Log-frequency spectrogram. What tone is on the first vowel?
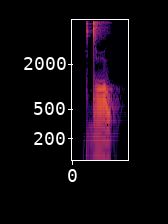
low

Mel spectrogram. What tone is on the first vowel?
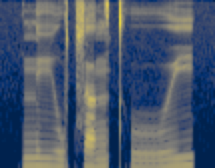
low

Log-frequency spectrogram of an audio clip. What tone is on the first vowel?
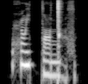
high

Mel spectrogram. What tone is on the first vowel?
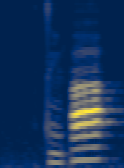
low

